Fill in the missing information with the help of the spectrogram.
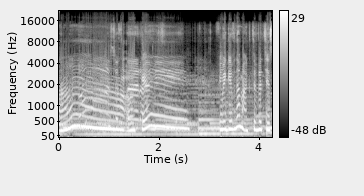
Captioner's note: speaking foreign language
